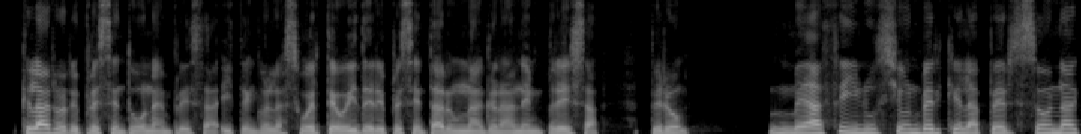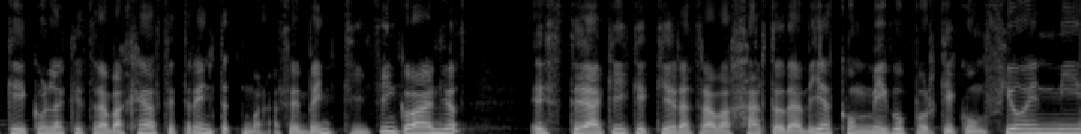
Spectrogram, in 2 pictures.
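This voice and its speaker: A woman's speech shows ordinary pitch variation, and the background is quiet. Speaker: telecom executive; interviewee. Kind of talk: interview. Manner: calm, unhurried. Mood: warm, earnest, reflective. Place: home room. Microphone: lapel.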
